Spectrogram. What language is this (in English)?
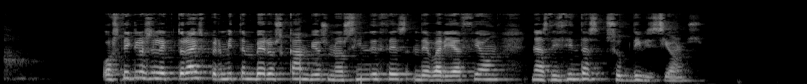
Galician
